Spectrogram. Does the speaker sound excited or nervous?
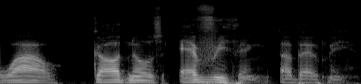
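nervous. The voice sounds nervous and uneasy. Being fully known feels unsettling. "oh boy, really? That's making me nervous"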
